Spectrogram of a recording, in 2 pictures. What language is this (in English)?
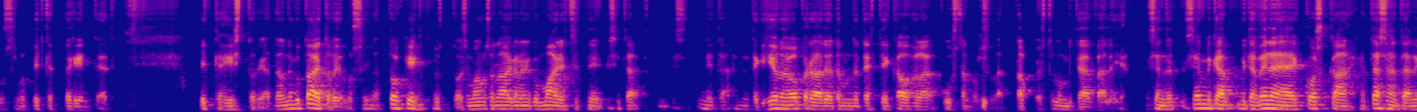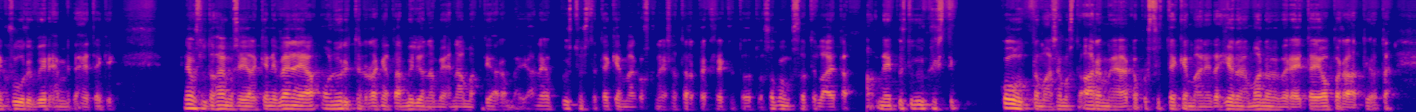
Finnish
